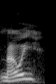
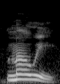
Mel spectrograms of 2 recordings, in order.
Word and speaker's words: Moe: Bruce, it's Moe? That's what I said. Mo. No, it's Moe, like snowy, but with an M.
